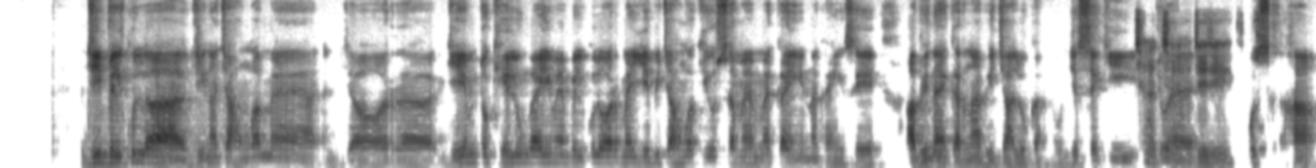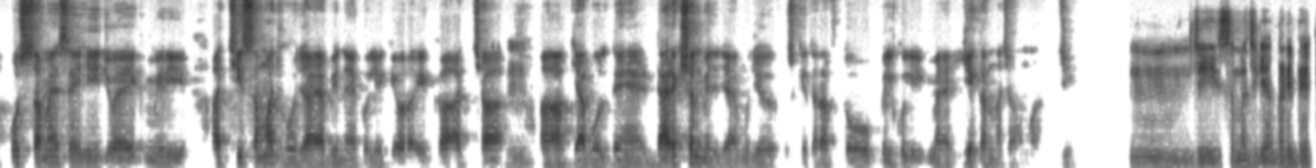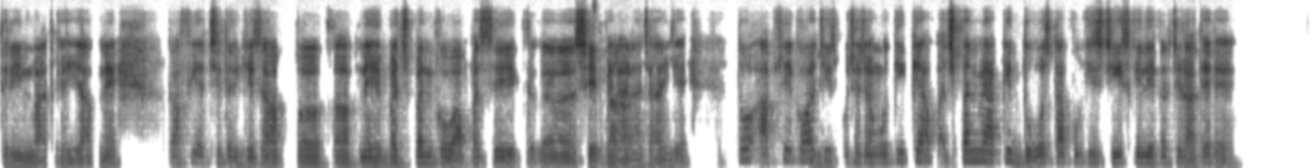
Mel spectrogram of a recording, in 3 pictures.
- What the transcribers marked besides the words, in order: in English: "गेम"; in English: "डायरेक्शन"; tapping; other background noise; in English: "शेप"
- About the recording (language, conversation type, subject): Hindi, podcast, बचपन में आप क्या बनना चाहते थे और क्यों?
